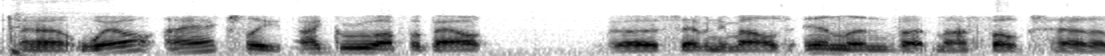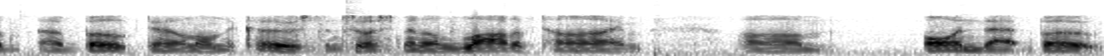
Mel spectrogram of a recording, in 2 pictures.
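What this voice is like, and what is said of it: Southern Georgia accent. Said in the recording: “Your accent does tell. ... my accent is Georgia.”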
